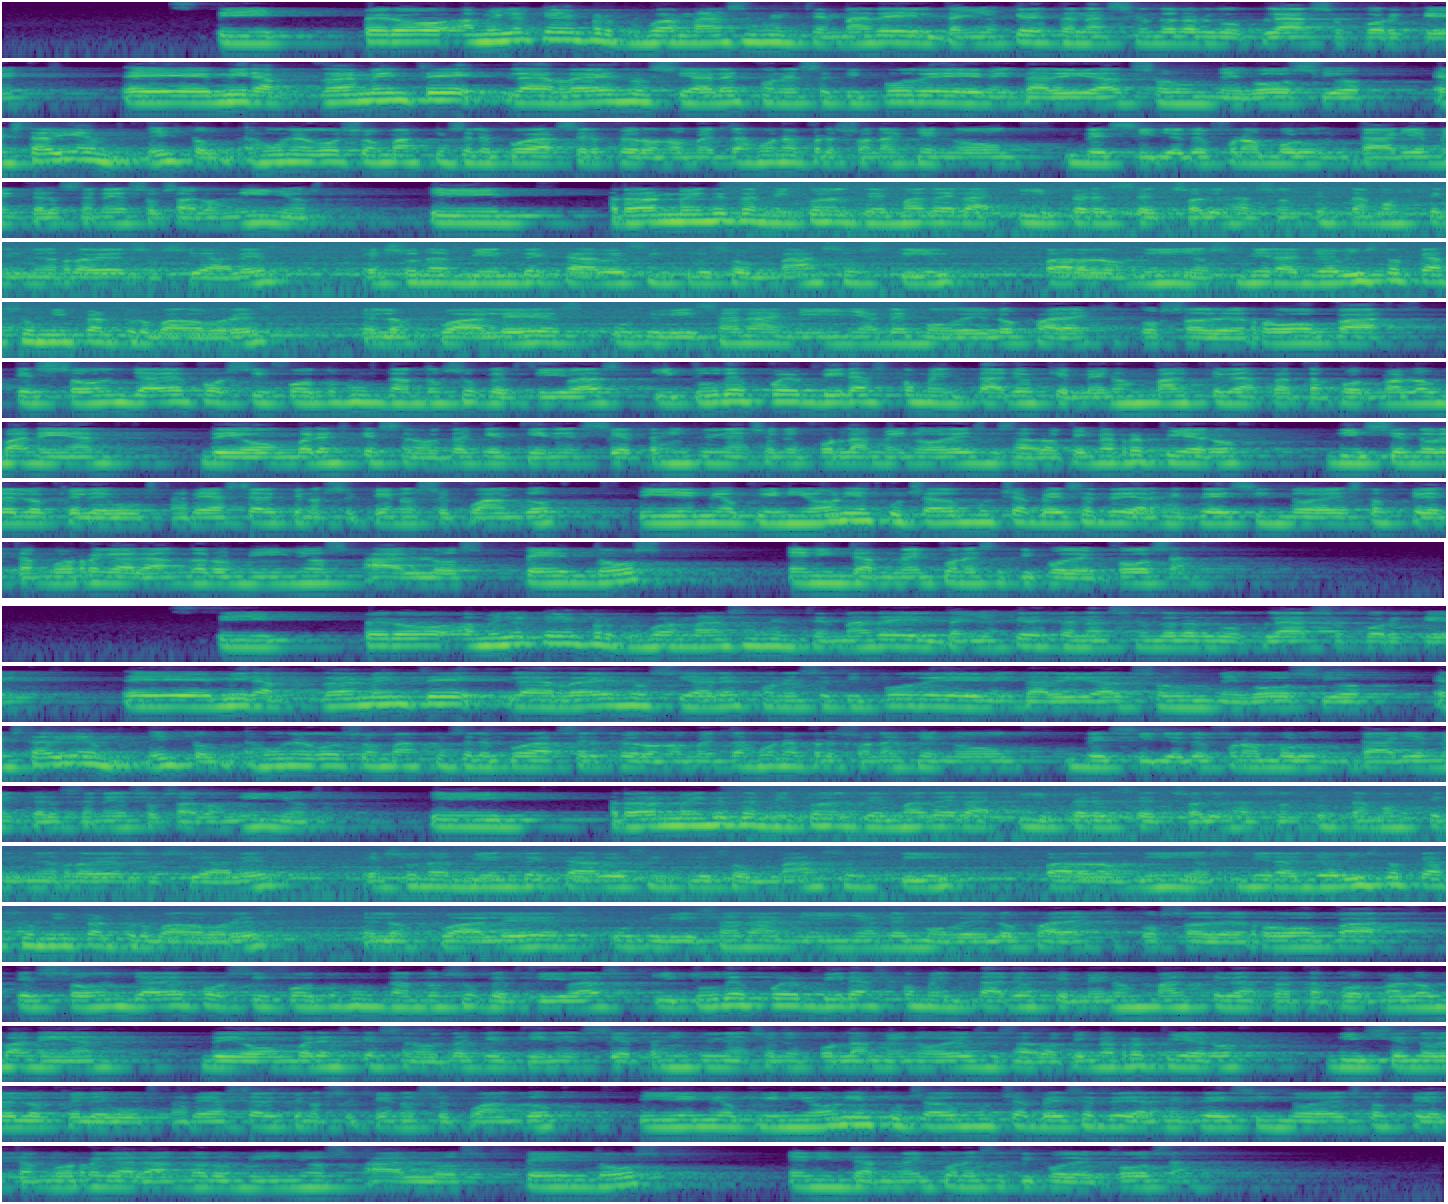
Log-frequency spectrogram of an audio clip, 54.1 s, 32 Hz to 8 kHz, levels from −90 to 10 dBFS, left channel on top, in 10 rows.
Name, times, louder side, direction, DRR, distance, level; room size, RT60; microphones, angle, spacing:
voice 1, 1.4-5.5 5.9-17.4 17.9-18.2 18.5-22.8 23.0-25.3 25.6-28.1 28.4-32.3 32.6-38.4 38.7-42.6 42.9-45.4 45.7-51.2 51.7-53.3, left 2 dB, 45° left, 8 dB, 0.9 m, -20 dB
sound 1, 18.9-30.7, left 2 dB, 85° left, 3.0 m, -31 dB
29.5 x 16.0 x 2.5 m, 1.2 s
head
